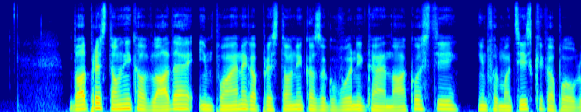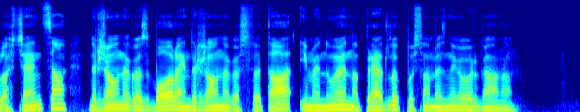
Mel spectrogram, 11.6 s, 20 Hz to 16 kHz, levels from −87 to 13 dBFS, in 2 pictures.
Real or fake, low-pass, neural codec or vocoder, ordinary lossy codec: fake; 14.4 kHz; codec, 44.1 kHz, 7.8 kbps, Pupu-Codec; Opus, 64 kbps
